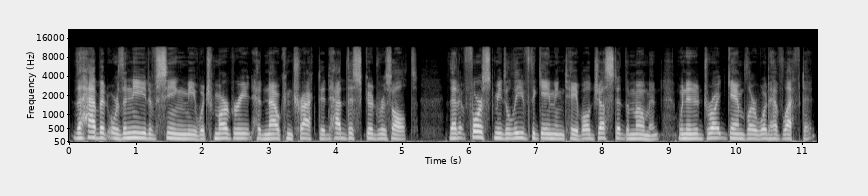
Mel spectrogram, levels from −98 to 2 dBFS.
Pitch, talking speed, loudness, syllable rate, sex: 160 Hz, 205 wpm, -20 LUFS, 5.0 syllables/s, male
